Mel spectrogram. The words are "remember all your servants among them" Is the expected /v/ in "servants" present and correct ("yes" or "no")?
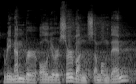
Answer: yes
